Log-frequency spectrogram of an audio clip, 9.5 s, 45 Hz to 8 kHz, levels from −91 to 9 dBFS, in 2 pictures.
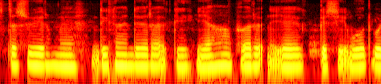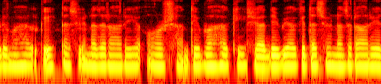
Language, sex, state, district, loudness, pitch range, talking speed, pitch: Hindi, male, Rajasthan, Nagaur, -17 LUFS, 135-140 Hz, 200 wpm, 135 Hz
